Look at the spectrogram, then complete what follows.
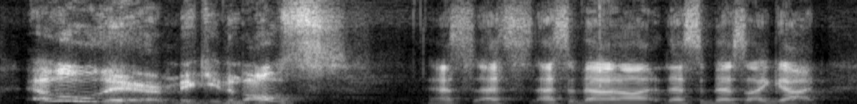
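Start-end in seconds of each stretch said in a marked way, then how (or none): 0.2-1.8 loud, rough, swooping cartoon villain voice. Running through impressions they can do, the speaker tries a Pete voice. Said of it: "trying to do Pete here".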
